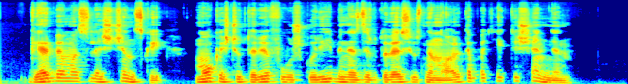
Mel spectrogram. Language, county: Lithuanian, Alytus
